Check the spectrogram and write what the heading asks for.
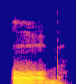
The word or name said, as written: orb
